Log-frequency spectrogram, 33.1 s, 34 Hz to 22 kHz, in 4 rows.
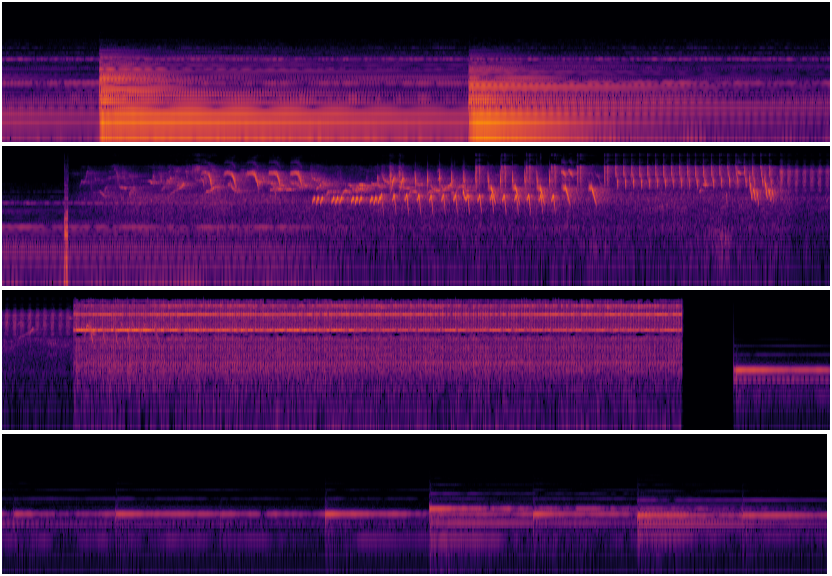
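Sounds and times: birds chirping: 0:08.9 - 0:17.7
high-pitched electronic alarm: 0:17.3 - 0:23.4.

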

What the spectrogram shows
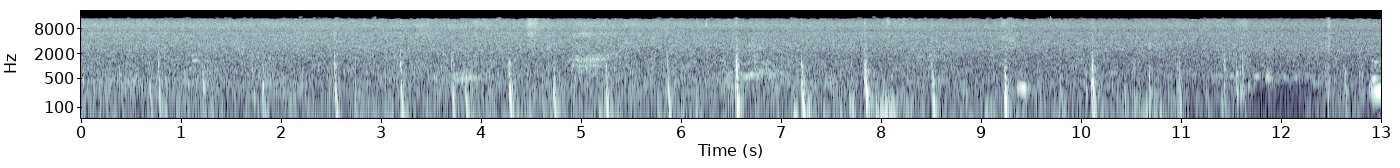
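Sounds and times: footsteps on stone stairs: 0:00.0 - 0:13.0
steady background hiss: 0:00.0 - 0:13.0.

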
